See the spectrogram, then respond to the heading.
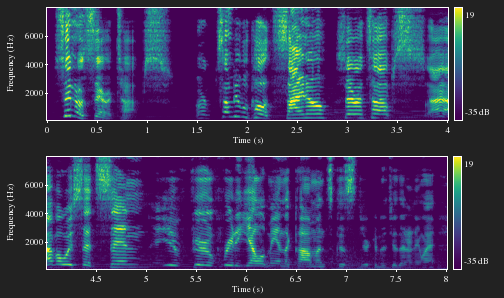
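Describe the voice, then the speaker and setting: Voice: mid-range voice, bright, forceful tone. A video host giving casual, opinionated commentary in a conversational, emphatic way with exasperated asides.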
